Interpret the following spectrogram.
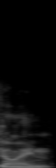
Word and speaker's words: Gein: contemporary version of Ed Gein, I guess, at that point in time. It's, by the way, it's not German. It's Scottish. It's shortened from McGean. So the correct pronunciation is not the German one.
